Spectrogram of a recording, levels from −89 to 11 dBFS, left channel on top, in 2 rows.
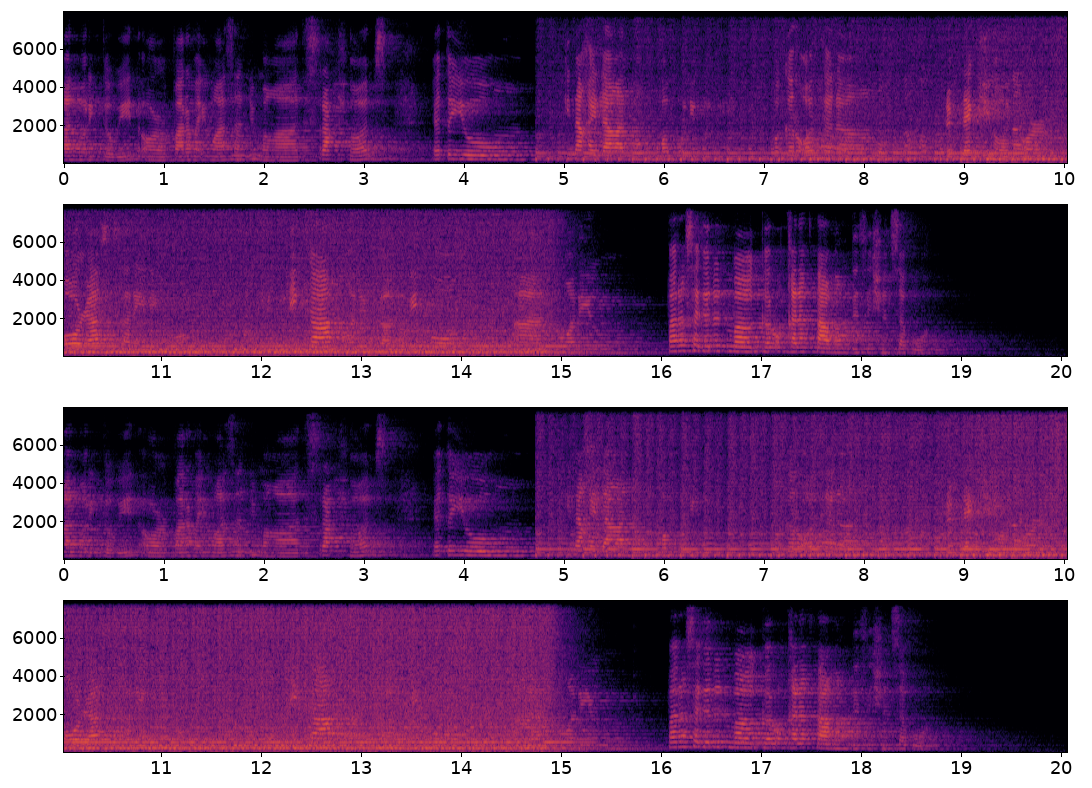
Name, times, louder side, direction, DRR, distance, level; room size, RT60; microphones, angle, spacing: voice 1, 0.0-4.6 5.0-6.7 7.1-8.4 9.0-11.3 11.8-14.0 14.5-15.7 16.1-18.7, left 2 dB, 30° left, 4 dB, 1.2 m, -37 dB
voice 2, 1.7-2.1 7.4-9.8 10.1-10.2 11.6-11.9, left 1 dB, 10° left, 4 dB, 0.4 m, -45 dB
sound 1, 4.7-15.4, right 2 dB, 40° right, 1.1 m, -34 dB
18.0 x 7.0 x 7.6 m, 2.5 s
head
